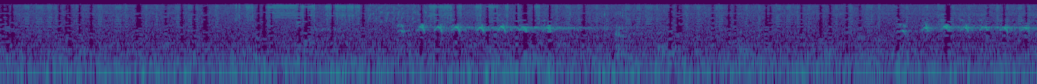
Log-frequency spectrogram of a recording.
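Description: Faint outdoor quiet broken twice by a small bird's fast, high trill: once about three seconds in, lasting about a second, and again near the end.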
